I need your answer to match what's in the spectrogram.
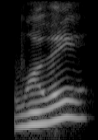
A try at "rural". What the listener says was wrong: it sounds like you're saying r-u-l-e rule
